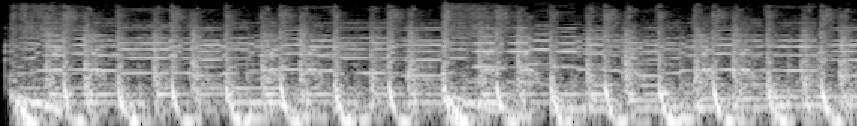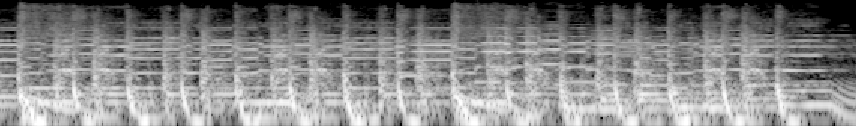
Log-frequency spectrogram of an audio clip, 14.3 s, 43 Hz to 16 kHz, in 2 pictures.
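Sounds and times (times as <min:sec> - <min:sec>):
instrumental ringtone: 0:00.0 - 0:14.2.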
